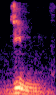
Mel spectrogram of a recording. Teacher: Huruf jim pertengahan daun lidah. Maknanya kat tengah-tengah lidah, apabila ia diangkat menekan pada langit-langit keras, jim. Kemudian tekanan udara keluar daripadanya.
